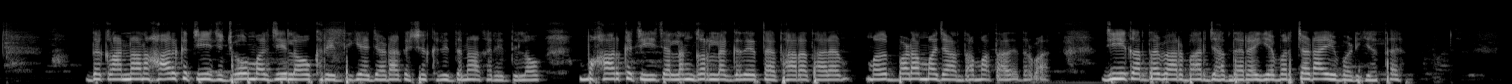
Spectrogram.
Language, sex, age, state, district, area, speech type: Dogri, female, 30-45, Jammu and Kashmir, Kathua, rural, spontaneous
